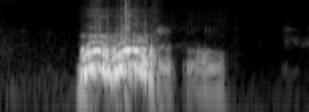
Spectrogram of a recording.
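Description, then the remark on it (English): A dog gives a loud bark followed quickly by a shorter, softer second bark, with silence around them. “Are you done with the barking?”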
